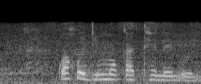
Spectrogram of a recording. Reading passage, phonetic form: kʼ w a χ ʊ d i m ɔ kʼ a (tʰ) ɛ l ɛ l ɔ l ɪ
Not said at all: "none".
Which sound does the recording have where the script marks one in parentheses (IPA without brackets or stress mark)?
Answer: tʰ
